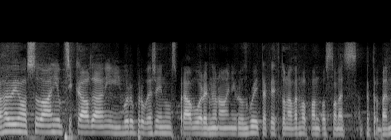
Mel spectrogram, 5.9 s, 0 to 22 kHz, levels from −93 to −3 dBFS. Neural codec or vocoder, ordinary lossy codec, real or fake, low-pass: codec, 16 kHz, 1 kbps, X-Codec, HuBERT features, trained on balanced general audio; MP3, 48 kbps; fake; 7.2 kHz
